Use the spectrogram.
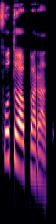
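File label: "фотоаппарат" Komi, female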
